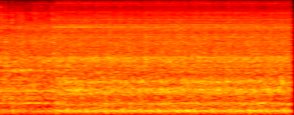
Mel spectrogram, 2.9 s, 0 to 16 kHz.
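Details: 1966 Chevy Biscayne 396 big-block V8 idling after heat riser repair: dense, steady idle with strong hiss and even low burble, no ticking or knocking; normal idle.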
